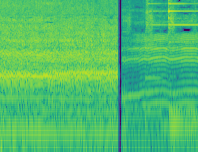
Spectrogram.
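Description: A man's loud, drawn-out scream that rises in pitch and is then held. It cuts off abruptly about one and a half seconds in, and music with singing begins.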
